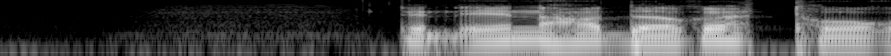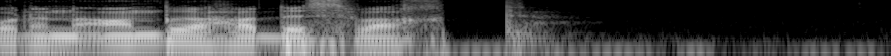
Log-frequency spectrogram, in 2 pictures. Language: Norwegian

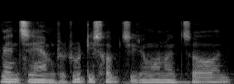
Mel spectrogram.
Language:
Nepali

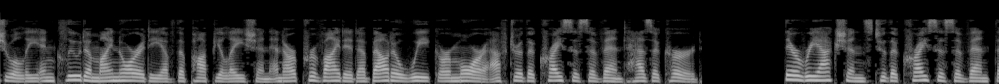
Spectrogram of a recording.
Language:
English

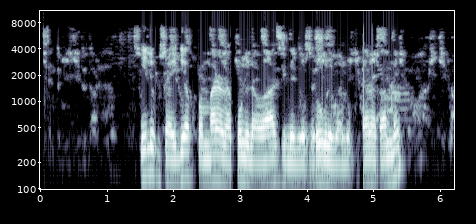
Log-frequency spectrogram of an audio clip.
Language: Swahili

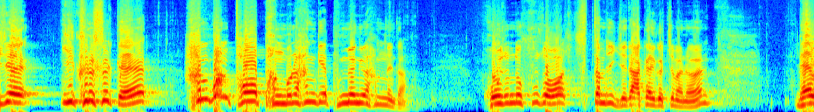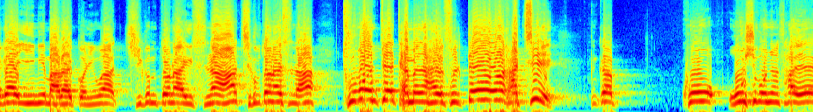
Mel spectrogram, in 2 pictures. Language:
Korean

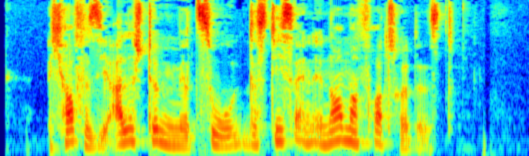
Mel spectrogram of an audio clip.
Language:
German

